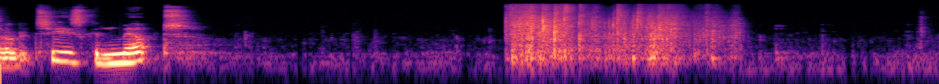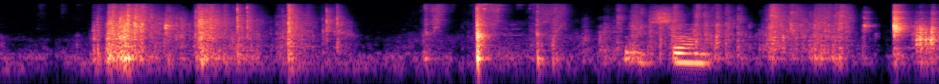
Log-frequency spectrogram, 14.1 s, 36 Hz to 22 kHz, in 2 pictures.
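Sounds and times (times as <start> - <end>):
food packaging crinkling: 3.8 - 5.6, 7.7 - 9.7, 11.2 - 13.9.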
